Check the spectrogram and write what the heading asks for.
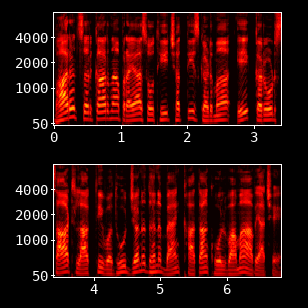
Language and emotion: Gujarati, neutral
